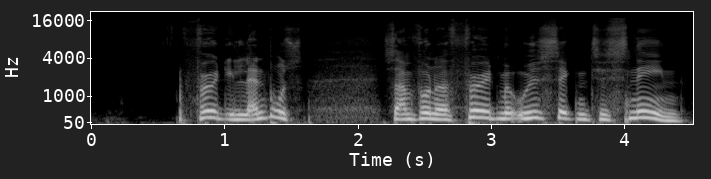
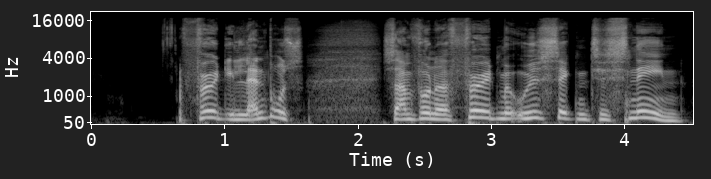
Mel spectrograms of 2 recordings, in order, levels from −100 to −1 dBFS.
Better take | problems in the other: second | muffled; very; fading above 1 kHz

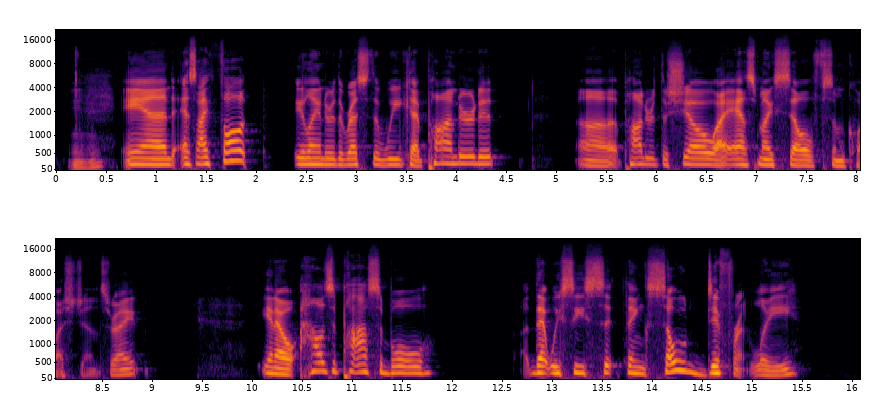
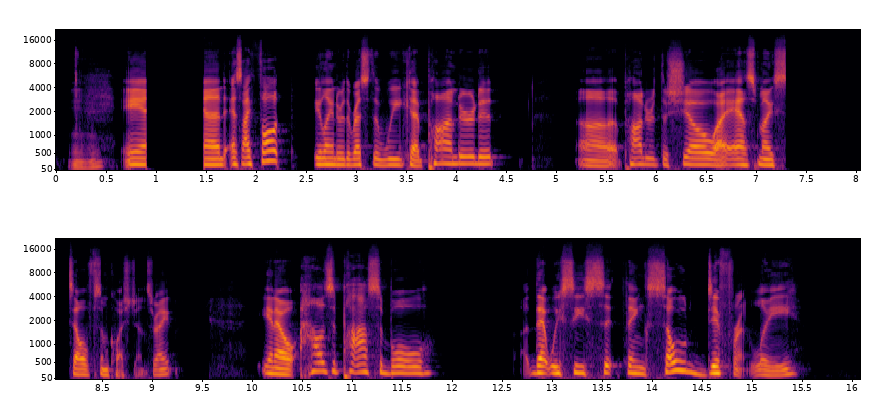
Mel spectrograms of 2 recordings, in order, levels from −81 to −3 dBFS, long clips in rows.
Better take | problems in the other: first | audio freezing; at 1 s for 0.5 s and at 7.5 s for 1 s

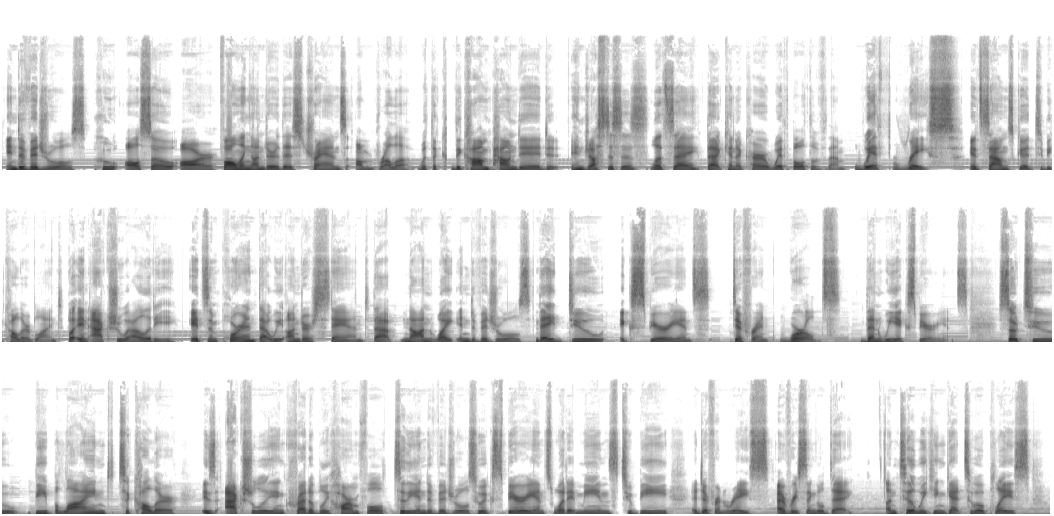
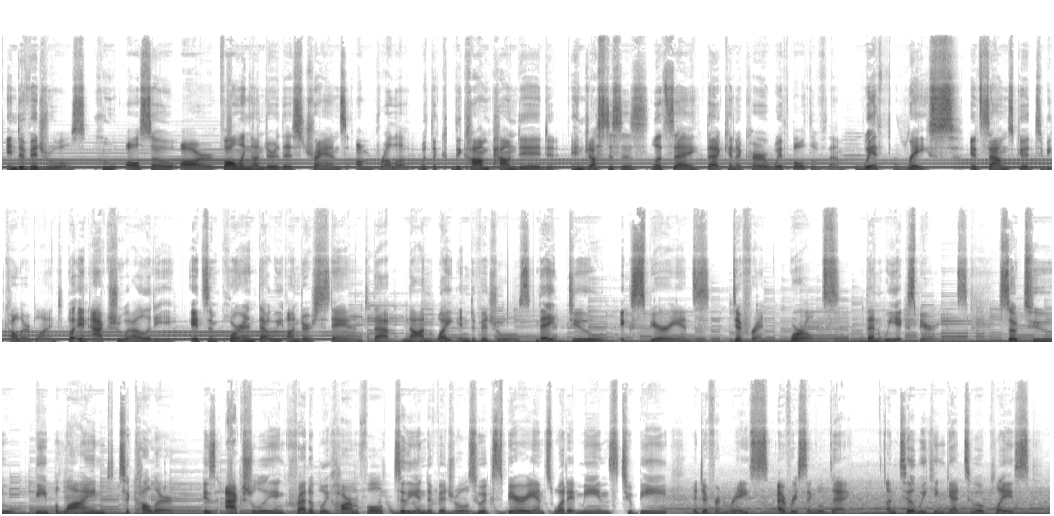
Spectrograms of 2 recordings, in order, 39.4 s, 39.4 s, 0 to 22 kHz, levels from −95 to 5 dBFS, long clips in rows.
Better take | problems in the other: first | background music; loud; throughout; 8 dB below the speech; faint in the first

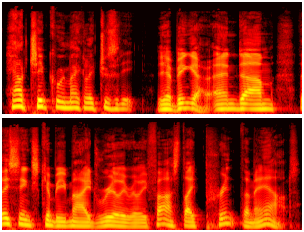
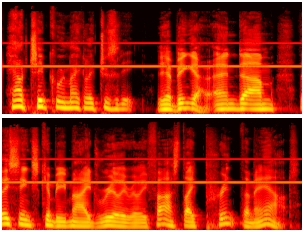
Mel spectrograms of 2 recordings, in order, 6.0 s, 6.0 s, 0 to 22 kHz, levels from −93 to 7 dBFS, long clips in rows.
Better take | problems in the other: first | high-pitched whine; noticeable; throughout; 2.5 kHz, 10 dB below the speech

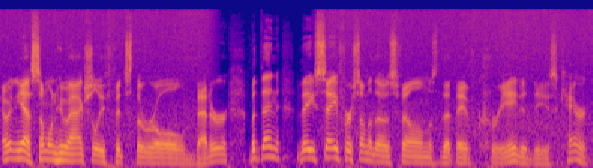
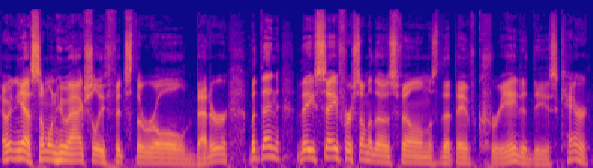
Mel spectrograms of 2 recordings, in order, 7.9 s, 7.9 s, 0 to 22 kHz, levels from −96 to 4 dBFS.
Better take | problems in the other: second | hiss; noticeable; until 3 s and from 4.5 s on; 15 dB below the speech

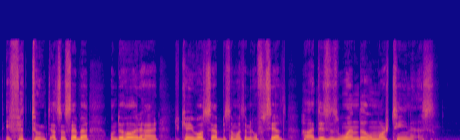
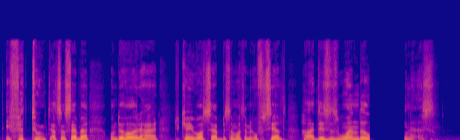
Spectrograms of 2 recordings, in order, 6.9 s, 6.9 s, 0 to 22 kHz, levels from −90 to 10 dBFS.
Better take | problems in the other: first | audio cutting out; at 5.5 s for 0.5 s

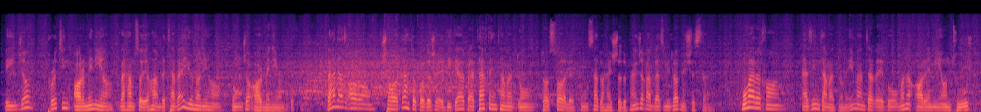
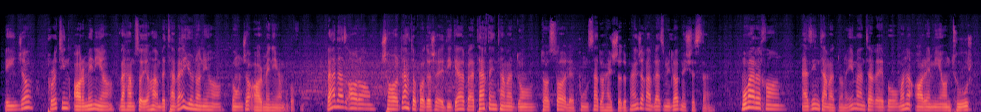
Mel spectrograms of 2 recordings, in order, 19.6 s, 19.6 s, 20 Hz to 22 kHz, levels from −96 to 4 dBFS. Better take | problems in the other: second | crowd noise; loud; throughout; 10 dB below the speech; faint in the second

